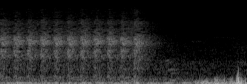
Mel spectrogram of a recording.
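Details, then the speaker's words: 2016 Isuzu MU-X that died while driving and stalled repeatedly, after key and battery replacement and a possible loose connection: steady whirring crank for over a second, never catching; crank no start, cause unconfirmed. "Gumalaw na. Start natin ha. Start. Ayaw talaga pumalo"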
